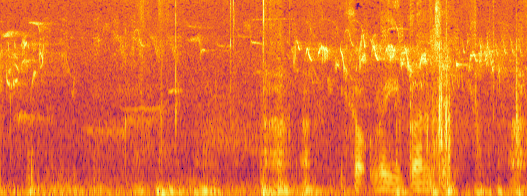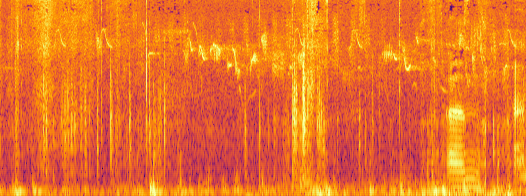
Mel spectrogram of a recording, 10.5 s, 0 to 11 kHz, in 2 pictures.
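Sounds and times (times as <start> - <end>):
garden warbler song: 0.0 - 10.5
speech: 3.6 - 5.2, 9.8 - 10.5.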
